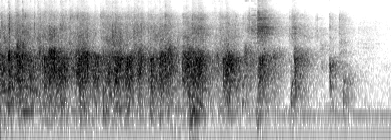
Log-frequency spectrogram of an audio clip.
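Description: An audience breaks into steady, dense applause, a thick wash of many hands clapping at once that holds strong for about three seconds, then thins and fades to a few scattered claps.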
